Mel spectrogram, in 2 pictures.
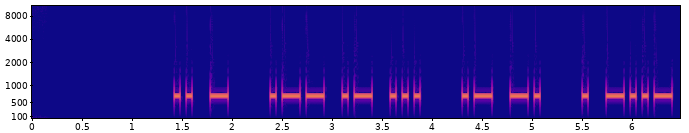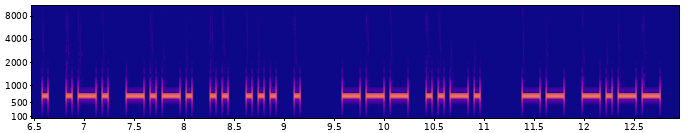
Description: Morse code, heard as a keyed tone, about 20 wpm, 700 Hz. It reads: IT WAS AN EXERCISE OF MY
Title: Sentences from Top 1000 Words - Review Part 4 - 20wpm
